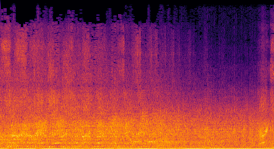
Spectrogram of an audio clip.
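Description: Dark industrial noise music: a heavy, steady low drone under a thick layer of harsh noise, with no beat or melody.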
